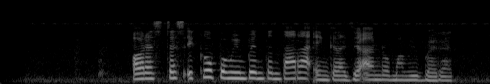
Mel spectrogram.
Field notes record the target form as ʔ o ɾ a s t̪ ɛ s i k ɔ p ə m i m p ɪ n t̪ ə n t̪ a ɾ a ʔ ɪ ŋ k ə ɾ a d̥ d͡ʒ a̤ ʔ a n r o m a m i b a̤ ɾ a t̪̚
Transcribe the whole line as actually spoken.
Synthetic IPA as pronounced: ʔ o ɾ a s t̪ ɛ s i k u p ə m i m p ɪ n t̪ ə n t̪ a ɾ a ʔ ɪ ŋ k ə ɾ a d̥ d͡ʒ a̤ ʔ a n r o m a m i b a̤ ɾ a t̪̚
